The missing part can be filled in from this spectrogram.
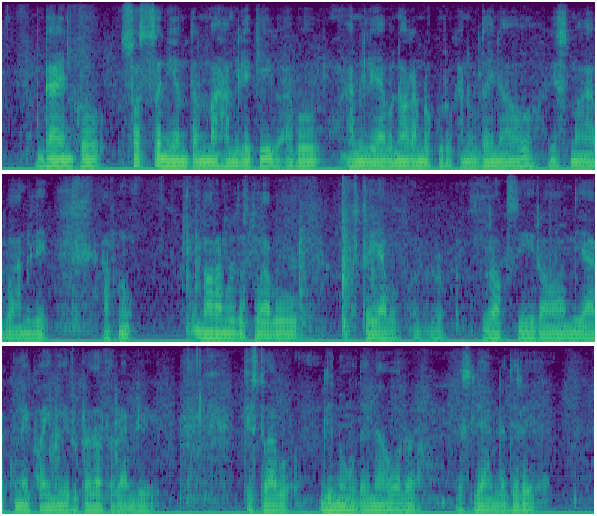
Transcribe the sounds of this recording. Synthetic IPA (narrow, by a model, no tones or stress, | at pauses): ɡajʌnko | swasʰjʌnijʌnt̪rʌnmaɦamilekeʌ̰bʌ | ɦamileʌbʌnʌɾamrokuɾokʰanuɦũd̪ʌjnʌɦo | esmaʌbʌɦamile | apʰno | nʌɾamrod͡zʌst̪oʌbʌ | sʈʌjʌbʌ | rʌksiɾʌ | mjakunʌjkʰʌjniɦʌɾuprʌd̪at̪ɦʌɾuɦamile | t̪est̪oʌbʌ | linuɦũd̪ʌjnʌɦorʌ | esleɦamilajd̪ʱeɾʌj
